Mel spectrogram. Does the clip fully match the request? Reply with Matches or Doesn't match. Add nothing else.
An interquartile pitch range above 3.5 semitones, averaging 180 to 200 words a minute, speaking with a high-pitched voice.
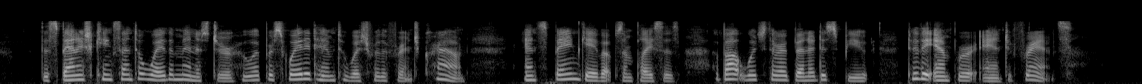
Matches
